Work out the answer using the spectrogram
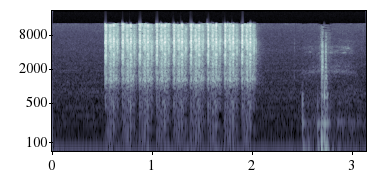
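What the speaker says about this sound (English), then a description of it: "So here is continuous high at 6 frames per second." A Nikon D300 camera fires its shutter in continuous high mode at 6 frames per second, producing a rapid, even burst of about ten mechanical clacks over roughly one and a half seconds, then a single softer thump.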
